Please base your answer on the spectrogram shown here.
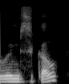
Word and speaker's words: whimsical: it and it is whimsical okay not cal because of a shots under the end of the whimsical so it should be whimsical uh similarly when overwhelmed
